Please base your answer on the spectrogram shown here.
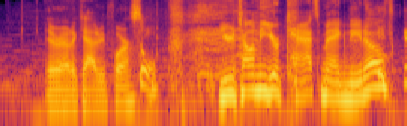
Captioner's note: laughs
